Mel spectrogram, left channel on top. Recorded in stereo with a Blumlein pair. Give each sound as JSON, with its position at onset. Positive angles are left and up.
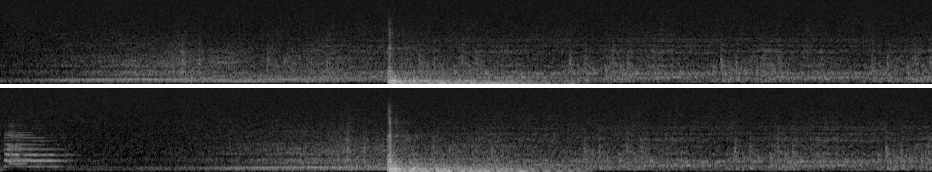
{"t": 3.9, "sound": "an explosion", "azimuth_deg": -15, "distance_m": 1.1}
